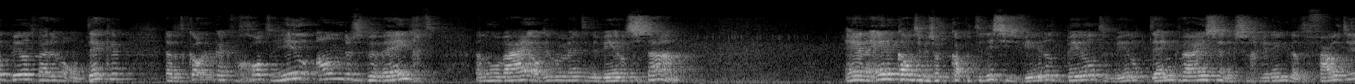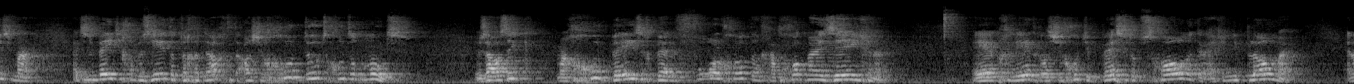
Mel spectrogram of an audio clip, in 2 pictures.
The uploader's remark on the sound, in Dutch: Wegens omstandigheden met een telefoon opgenomen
